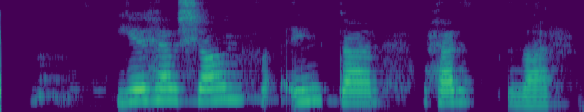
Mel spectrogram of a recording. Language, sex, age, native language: Icelandic, female, 10, Icelandic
